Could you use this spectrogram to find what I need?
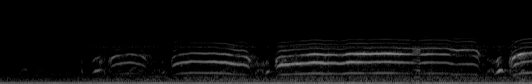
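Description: A baby cries loudly nearby.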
